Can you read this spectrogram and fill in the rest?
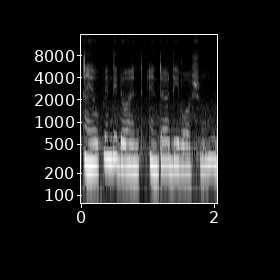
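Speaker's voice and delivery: ordinary delivery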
